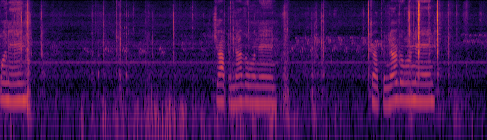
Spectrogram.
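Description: A young boy speaks softly up close.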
